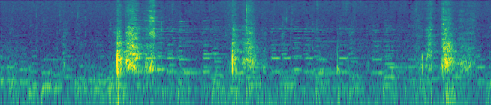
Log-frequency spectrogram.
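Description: Faint background music, with a chef's knife cutting through beef and striking a wooden chopping board in three short strokes: about one and a half seconds in, about three seconds in, and at the very end.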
